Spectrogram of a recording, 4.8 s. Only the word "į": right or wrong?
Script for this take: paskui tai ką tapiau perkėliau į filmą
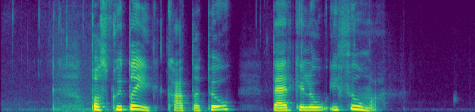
right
